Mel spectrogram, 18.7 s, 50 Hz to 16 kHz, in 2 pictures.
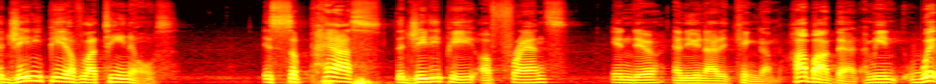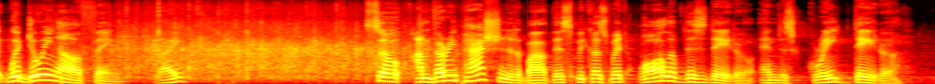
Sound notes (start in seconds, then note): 10.2 applause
